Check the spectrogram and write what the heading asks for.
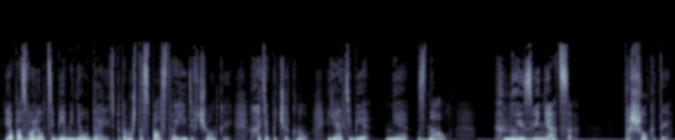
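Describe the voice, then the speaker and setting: A woman's voice: medium pitch, animated, normal speed, dry recording, clean studio sound, natural voice. A woman reading the part of an arrogant, mocking young man in a storybook. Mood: smug. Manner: mocking, condescending.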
